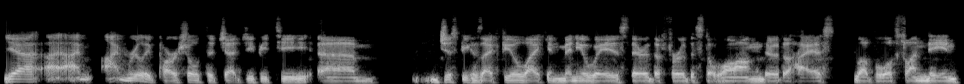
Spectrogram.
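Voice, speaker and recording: A podcast guest with a low, husky voice. He talks with upbeat enthusiasm in long, flowing sentences. The sound is dry and close-miked. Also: moderate pace, a bit bright, no echo, rough recording. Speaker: agency founder, podcast guest. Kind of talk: casual interview chat.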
